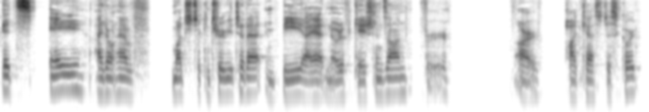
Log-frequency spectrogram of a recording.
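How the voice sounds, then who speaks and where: A man's voice: medium pitch, flat delivery, a little slow, creaky, a little mellow. A man co-hosting a podcast in casual banter, joking in a dry, self-deprecating way. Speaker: podcast co-host.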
